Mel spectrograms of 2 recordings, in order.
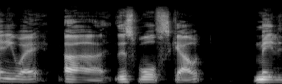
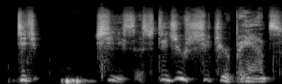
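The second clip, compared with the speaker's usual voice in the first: put-on, pitched-up, disgusted, rancorous tone; 8 semitones higher than usual. A speaker retells a man squinting at him before other scouts, imitating disgusted rancor. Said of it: "he said it with so much disgust and rancor".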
